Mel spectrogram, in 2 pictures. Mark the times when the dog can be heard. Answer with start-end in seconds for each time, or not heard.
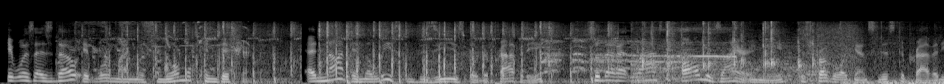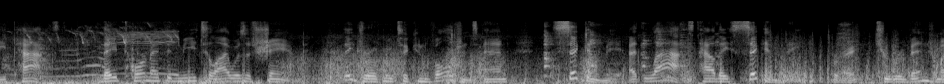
not heard.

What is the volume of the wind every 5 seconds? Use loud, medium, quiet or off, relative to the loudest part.
off, medium, loud, loud.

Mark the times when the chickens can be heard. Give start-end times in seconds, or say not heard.
0.6-2.5, 5.4-7.4, 9.4-11.2, 14.8-16.6.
